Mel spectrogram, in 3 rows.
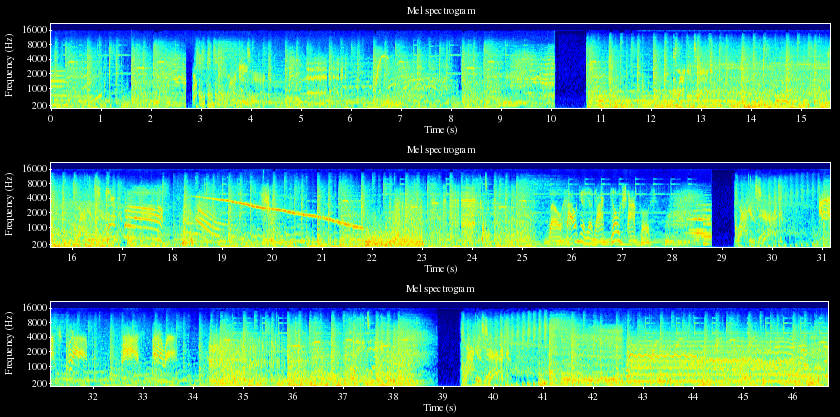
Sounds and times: Music: 0.0 - 10.1, 10.7 - 38.9, 39.5 - 46.7
Speech: 2.8 - 4.3, 16.1 - 17.8, 25.5 - 27.6, 29.2 - 30.2, 39.4 - 40.2.

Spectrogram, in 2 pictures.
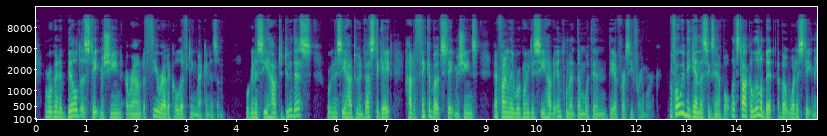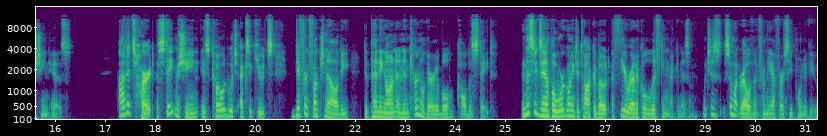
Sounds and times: Speech: 0.0 - 16.4, 17.3 - 24.8, 25.4 - 31.2.

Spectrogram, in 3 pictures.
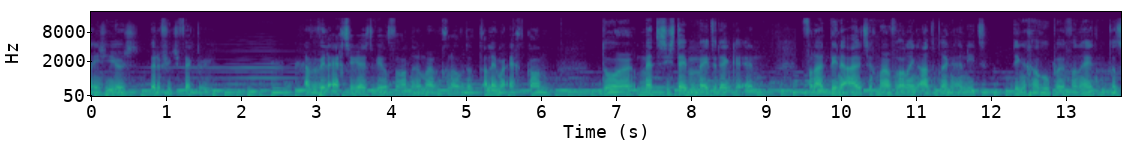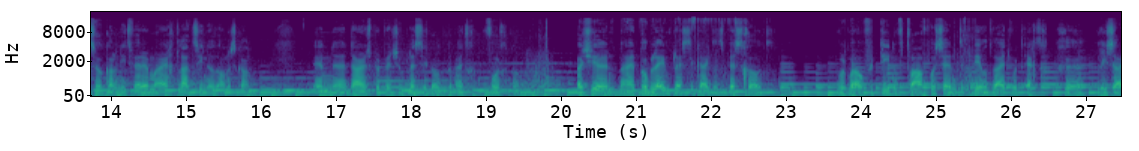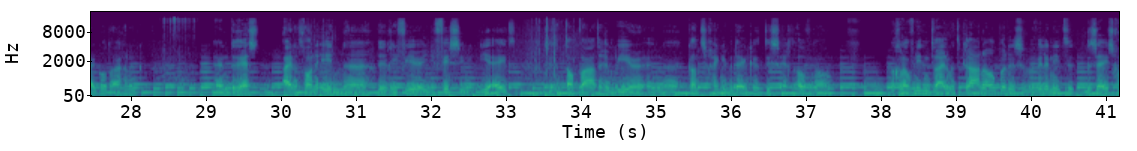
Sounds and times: Speech: 0.0 - 1.7, 2.8 - 6.1, 6.8 - 16.0, 16.7 - 19.5, 20.2 - 22.8, 23.7 - 28.2, 29.1 - 37.4, 38.2 - 41.1
Music: 0.0 - 41.1.

